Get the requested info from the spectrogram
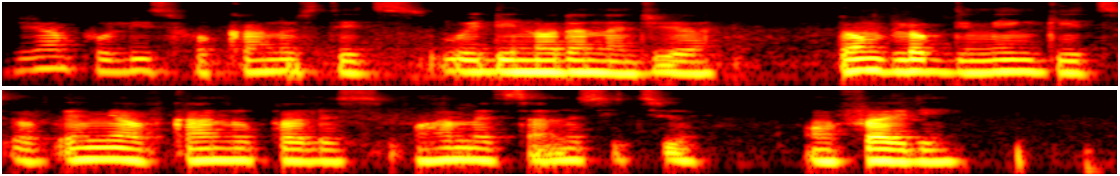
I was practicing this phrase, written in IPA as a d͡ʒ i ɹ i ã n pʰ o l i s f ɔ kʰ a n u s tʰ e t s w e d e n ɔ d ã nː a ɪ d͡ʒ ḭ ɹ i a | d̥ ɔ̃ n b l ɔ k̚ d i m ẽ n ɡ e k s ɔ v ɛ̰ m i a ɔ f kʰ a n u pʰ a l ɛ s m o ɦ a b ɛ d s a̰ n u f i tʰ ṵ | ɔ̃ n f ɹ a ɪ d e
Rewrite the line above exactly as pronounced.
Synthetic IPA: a d͡ʒ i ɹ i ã n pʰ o l i s f ɔ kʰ a n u s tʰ e t s w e d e n ɔ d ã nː a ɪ d͡ʒ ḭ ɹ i a | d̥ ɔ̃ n b l ɔ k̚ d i m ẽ n ɡ e t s ɔ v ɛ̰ m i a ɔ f kʰ a n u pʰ a l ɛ s m o ɦ a m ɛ d s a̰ n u s i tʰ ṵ | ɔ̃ n f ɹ a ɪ d e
